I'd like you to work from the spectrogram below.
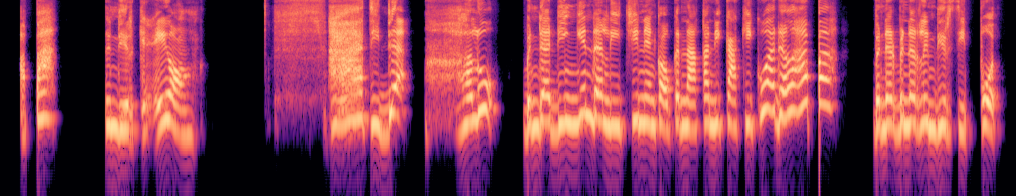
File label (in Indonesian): Character BAHASA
